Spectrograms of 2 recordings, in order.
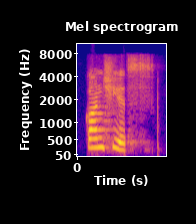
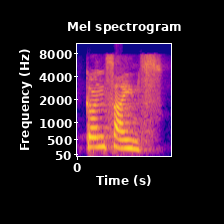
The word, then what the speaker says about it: conscience: ठीक है, this is नॉट कॉन्शियस. ठीक है, दिस इज कॉन्शियंस. बहुत सारे बच्चों को देखा है कि इसको प्रोनाउंस करते हैं कंसाइंस.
